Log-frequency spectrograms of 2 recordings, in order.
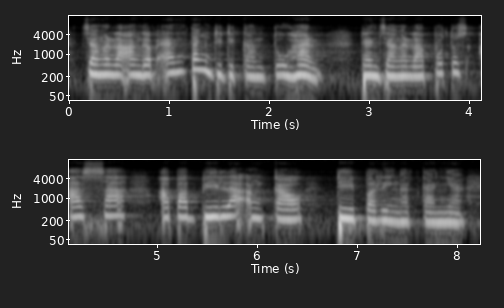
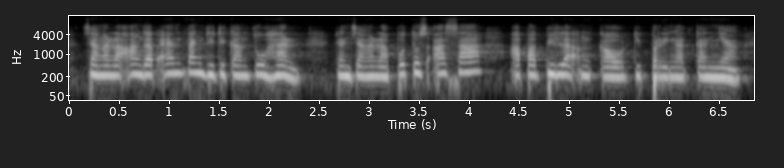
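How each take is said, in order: Both takes have the same delivery.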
